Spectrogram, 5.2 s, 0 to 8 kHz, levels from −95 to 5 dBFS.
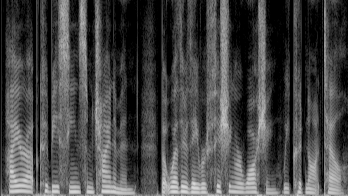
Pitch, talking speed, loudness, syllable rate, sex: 175 Hz, 205 wpm, -18 LUFS, 5.2 syllables/s, female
